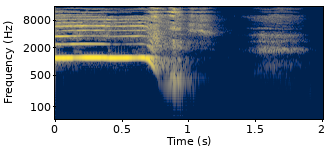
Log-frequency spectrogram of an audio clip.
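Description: A woman's voice squealing a loud, high note in excitement. It swoops up, holds steady for under a second, then slides down.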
